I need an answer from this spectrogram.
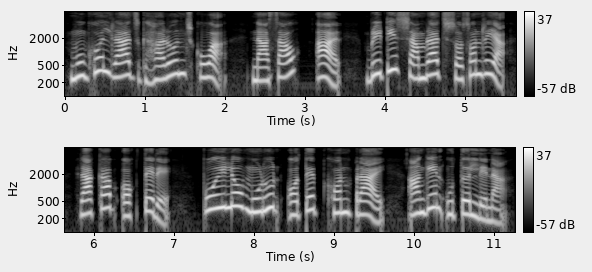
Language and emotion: Santali, neutral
